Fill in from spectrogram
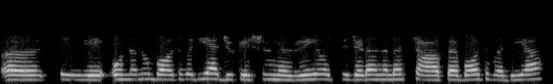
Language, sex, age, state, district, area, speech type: Punjabi, female, 18-30, Punjab, Mansa, rural, conversation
